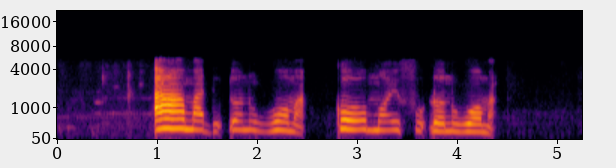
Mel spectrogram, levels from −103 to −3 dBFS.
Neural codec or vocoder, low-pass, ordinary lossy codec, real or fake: codec, 16 kHz in and 24 kHz out, 1 kbps, XY-Tokenizer; 5.4 kHz; Opus, 32 kbps; fake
